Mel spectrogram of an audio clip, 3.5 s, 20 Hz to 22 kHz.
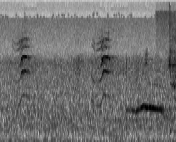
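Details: Tawny owls, a confident male and a female, visiting a lit feeding table at dusk beside a wood in the Dart Valley near Tiverton, Mid-Devon, in autumn: two sharp arched 'kewick'-like calls about 1.5 s apart, then a short level hoot, over a low rumble.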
